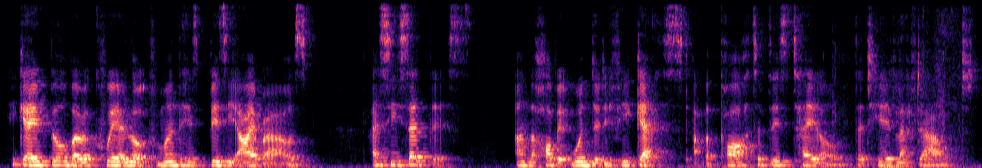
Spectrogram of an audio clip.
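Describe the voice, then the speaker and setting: A woman narrating a storybook aloud in an expressive reading style. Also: lowish voice, moderate pace, gravelly, roomy sound, slight background noise, rough recording.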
